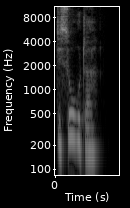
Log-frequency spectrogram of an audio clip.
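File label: "disorder", English, British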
